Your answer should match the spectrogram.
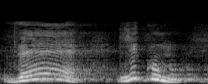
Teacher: ذلكم رقق برضو اللام وطلع لسانك في الذال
